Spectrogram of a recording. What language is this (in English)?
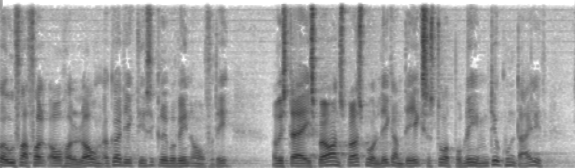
Danish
